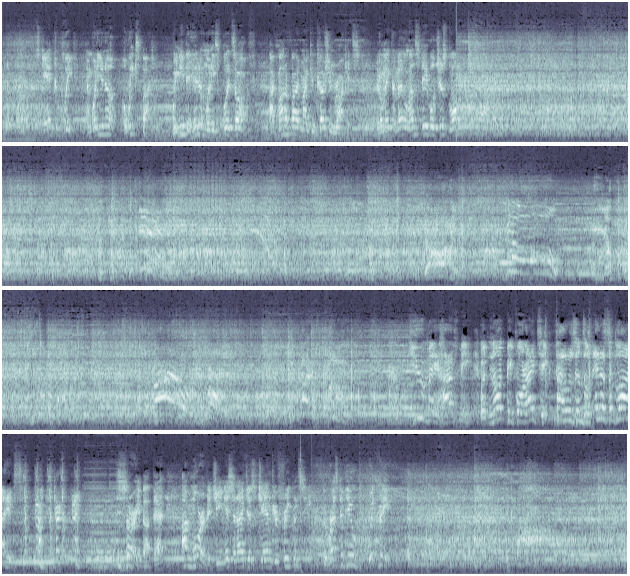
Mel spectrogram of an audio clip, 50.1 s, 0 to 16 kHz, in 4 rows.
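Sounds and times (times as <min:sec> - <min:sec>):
background music from tv: 0:00.0 - 0:50.0
fight sound effects: 0:09.1 - 0:22.2, 0:24.6 - 0:32.1.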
